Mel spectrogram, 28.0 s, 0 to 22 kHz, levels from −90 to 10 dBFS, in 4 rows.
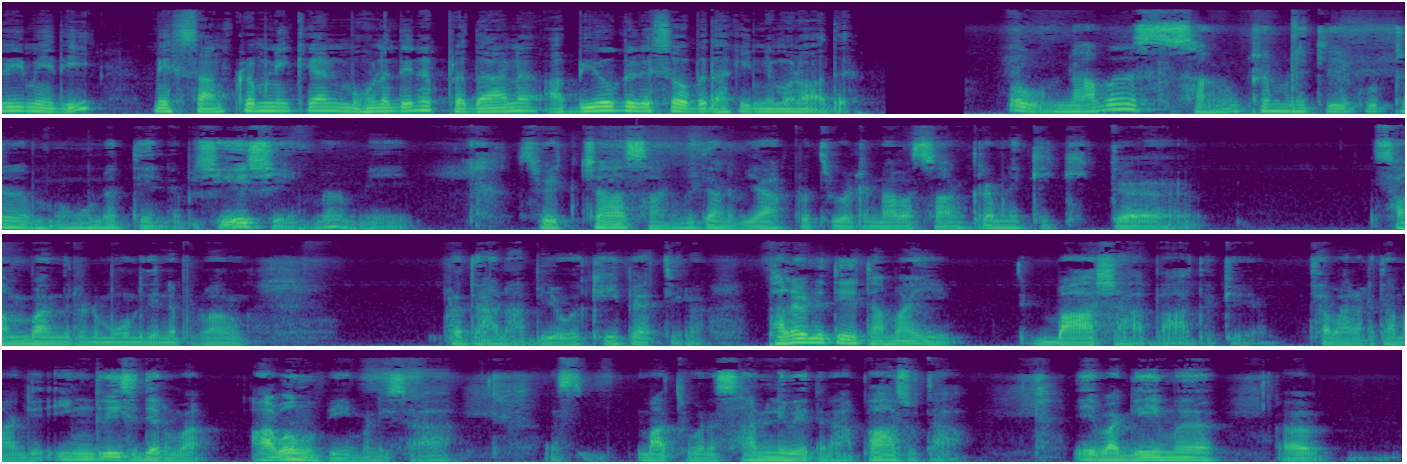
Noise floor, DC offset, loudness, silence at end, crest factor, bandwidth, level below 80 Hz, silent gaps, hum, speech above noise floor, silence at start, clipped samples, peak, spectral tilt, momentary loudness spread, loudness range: -62 dBFS; under 0.1%; -21 LUFS; 0.25 s; 22 dB; 16.5 kHz; -40 dBFS; 4.43-4.82 s; none; 40 dB; 0 s; under 0.1%; 0 dBFS; -4.5 dB/octave; 17 LU; 7 LU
